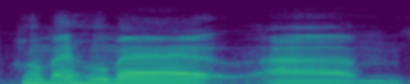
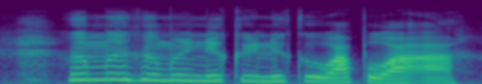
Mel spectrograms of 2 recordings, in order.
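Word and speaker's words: humuhumunukunukuāpuaʻa: I pronounced it, and I know it's like huma huma. You got the first letter right. Yeah, Humu humu nuku nuku wapua'a.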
